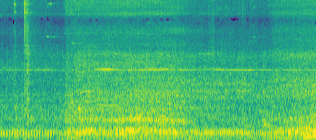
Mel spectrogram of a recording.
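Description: A forklift engine revs louder as the forklift drives off.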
